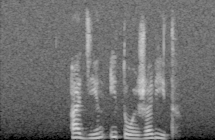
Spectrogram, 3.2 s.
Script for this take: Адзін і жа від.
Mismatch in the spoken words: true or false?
true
